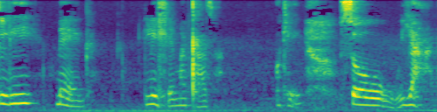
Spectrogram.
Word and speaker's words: Leigh Meg: Don't call me Leigh Meg. It's Leigh Meg.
